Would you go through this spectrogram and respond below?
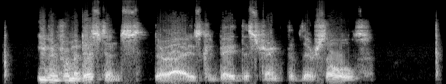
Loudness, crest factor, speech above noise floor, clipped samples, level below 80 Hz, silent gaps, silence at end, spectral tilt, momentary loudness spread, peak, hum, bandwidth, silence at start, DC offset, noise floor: -7 LUFS; 10 dB; 53 dB; 0.6%; -46 dBFS; none; 0.05 s; -3 dB/octave; 9 LU; 0 dBFS; none; over 20 kHz; 0.05 s; under 0.1%; -61 dBFS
